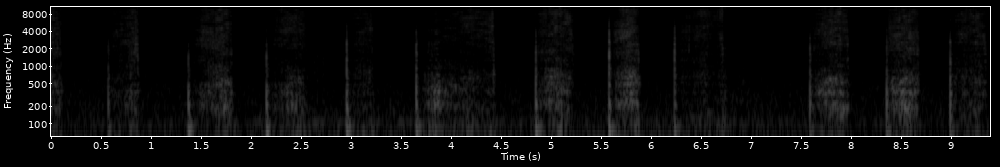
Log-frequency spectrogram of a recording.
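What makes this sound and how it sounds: A stick of chalk scrapes across a small flat black chalkboard in a wooden frame, tracing over letters. Eleven separate raspy, bright strokes come in an irregular rhythm, with quiet pauses between them.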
